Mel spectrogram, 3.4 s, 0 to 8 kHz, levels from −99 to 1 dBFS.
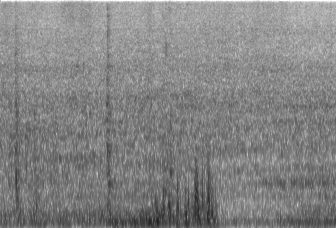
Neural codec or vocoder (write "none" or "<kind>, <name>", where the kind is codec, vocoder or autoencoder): vocoder, BigVGAN v2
